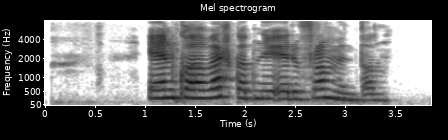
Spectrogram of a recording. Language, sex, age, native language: Icelandic, male, 11, Icelandic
